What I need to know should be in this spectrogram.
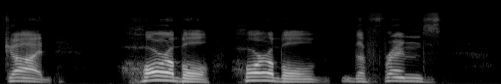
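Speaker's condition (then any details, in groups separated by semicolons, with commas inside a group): Aphasia and apraxia; one stroke around june, brain aneurysm, aneurysm surgery, later seizure on the 29th; talking much better than about two weeks ago; initially could not talk at all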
